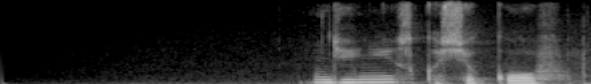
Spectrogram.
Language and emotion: Russian, sad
